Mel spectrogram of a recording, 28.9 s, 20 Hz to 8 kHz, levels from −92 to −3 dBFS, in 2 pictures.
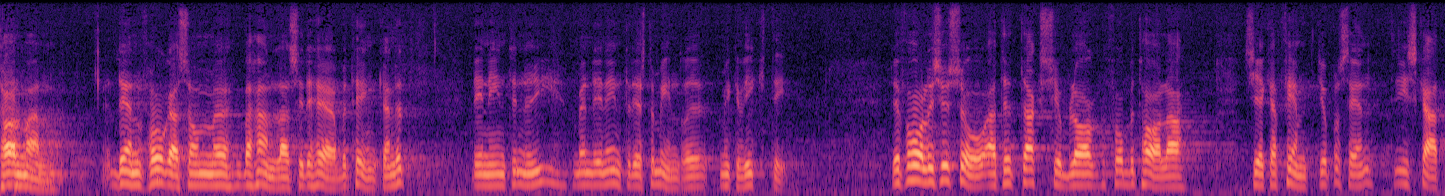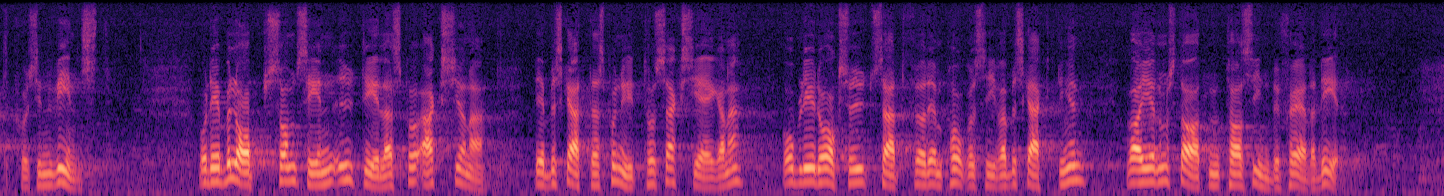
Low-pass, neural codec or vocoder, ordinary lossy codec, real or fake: none; none; none; real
